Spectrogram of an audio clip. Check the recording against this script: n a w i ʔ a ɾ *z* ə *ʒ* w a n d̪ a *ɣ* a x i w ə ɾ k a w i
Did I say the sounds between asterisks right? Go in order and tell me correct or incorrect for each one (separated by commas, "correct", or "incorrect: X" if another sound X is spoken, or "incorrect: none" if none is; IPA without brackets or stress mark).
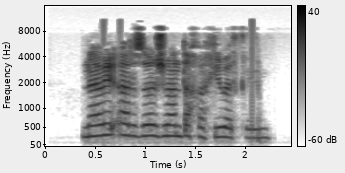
correct, correct, incorrect: x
